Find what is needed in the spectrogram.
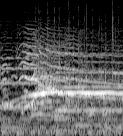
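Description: A group of women shrieking and cheering, starting about half a second in with one long high scream held through the rest, in reaction to a bridal bouquet being tossed to them. Music plays underneath.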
